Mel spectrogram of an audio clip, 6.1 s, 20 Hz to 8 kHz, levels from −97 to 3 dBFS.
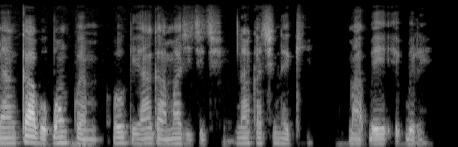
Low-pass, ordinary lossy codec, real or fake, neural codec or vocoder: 7.2 kHz; none; real; none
